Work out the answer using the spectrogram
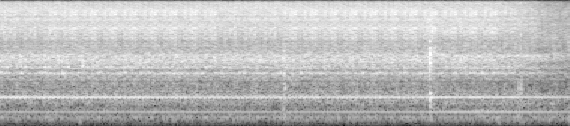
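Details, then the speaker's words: Untested PC floppy drive with clean heads, microphone near the disk, spinning up: steady high whirring with hiss and a few sharp ticks; unhappy drive sound, RPM test fails, cause unknown, capacitors possibly suspected. "that is definitely like an unhappy Drive sound right there let's try testing the RPM here sounds like it's not working correctly and I couldn't tell you why"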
